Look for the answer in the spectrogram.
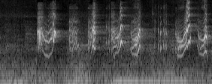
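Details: Long-tailed shrike singing actively, used to coax reluctant shrikes into song, recorded among dense housing: four groups of loud, looping, warbled chirps about every half second, with a low steady hum behind.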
